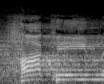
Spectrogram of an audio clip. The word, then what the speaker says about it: Hakeem: welcome please for nba commissioner david stern commissioner hakeem as i've been told to pronounce it tonight i'm here representing millions and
